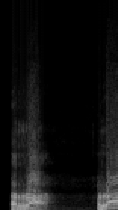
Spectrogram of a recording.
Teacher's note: उच्चारण के समय जीभ में थोड़ा सा कंपन होता है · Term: लुंठित वर्ण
